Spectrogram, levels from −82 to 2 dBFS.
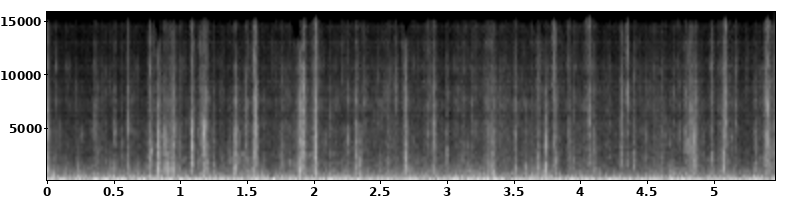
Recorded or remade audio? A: remade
